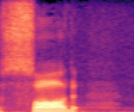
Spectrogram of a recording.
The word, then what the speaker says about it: صاد: Si vous vous rappelez, la lettre صاد est une lettre qui ressemblait dans sa prononciation à la lettre sin, c'est-à-dire le S, mais c'était un S plus fort.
